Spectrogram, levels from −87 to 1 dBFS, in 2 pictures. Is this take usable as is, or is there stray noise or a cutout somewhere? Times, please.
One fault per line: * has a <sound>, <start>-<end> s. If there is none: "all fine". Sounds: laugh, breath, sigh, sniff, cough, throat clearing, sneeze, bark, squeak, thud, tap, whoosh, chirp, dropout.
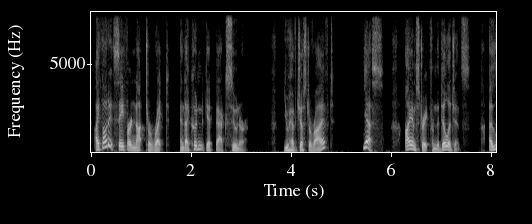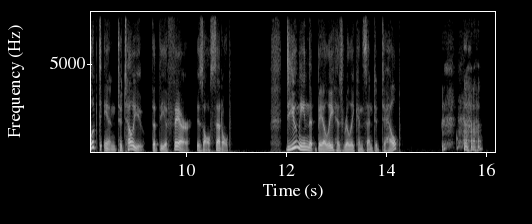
* has a laugh, 15.1-15.9 s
